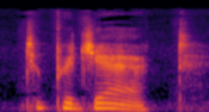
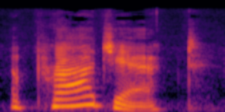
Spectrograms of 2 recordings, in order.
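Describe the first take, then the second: First: ProJECT, stressed on the second syllable. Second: PROject, stressed on the first syllable. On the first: Teacher models verb "project", second-syllable stress. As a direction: hit JECT in "project". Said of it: "to the second syllable". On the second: Teacher models noun "project", first-syllable stress. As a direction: hit PRO in "project". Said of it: "first syllable for nouns". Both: Shown as a demonstration.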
